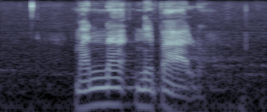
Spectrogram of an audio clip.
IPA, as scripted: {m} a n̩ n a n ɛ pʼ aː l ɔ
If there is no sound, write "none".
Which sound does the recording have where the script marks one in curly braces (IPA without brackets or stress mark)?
m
